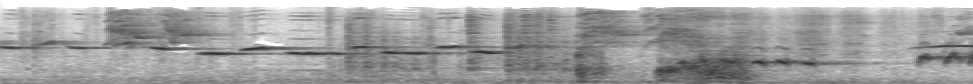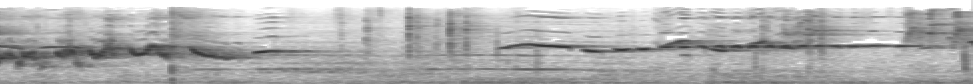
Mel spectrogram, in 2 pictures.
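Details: Captive white-rumped shama being trained for champion mentality, singing loud varied phrases: harsh squawks and buzzy bursts mixed with clear whistled notes and rapid repeated chips, with a brief quieter pause midway.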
